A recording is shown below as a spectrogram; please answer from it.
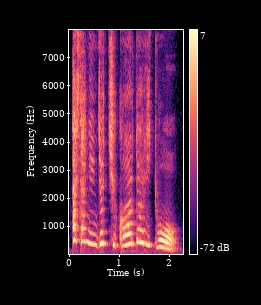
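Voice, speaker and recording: A woman's voice: very high voice, sing-song, voice pushed up. A woman voicing a curious young child in a children's story, asking surprised questions.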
